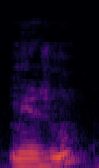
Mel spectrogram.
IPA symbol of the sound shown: ʒ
